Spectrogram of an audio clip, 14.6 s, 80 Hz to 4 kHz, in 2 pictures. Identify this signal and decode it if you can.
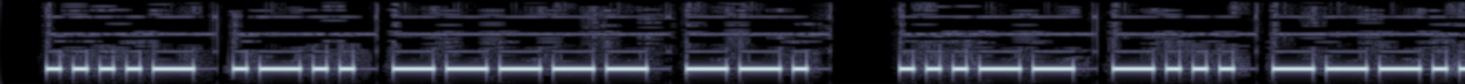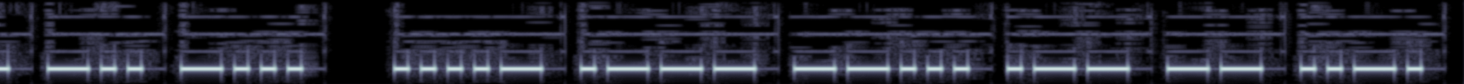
Morse code, heard as a keyed tone, about 18 wpm, 800 Hz. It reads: 4L0G 3B8DB 4J7WMF
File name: Audio practica CW / SD 1 18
